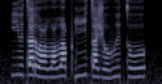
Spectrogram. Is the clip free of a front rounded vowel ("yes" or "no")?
yes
